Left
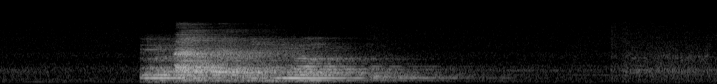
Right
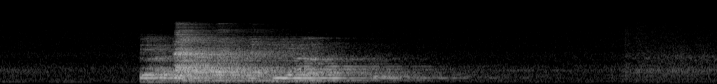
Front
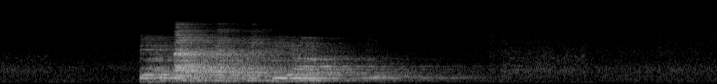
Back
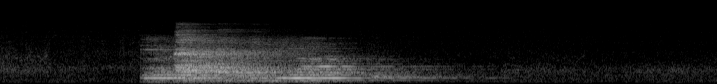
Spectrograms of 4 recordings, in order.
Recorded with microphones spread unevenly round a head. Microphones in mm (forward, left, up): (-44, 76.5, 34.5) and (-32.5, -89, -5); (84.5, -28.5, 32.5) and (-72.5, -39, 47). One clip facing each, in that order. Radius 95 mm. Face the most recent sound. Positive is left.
turn(degrees=5)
